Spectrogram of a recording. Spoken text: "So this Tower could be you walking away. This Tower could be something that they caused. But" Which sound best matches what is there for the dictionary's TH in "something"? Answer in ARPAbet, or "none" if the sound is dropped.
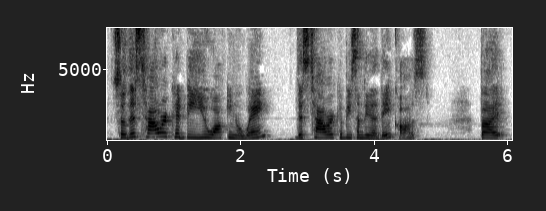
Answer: TH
